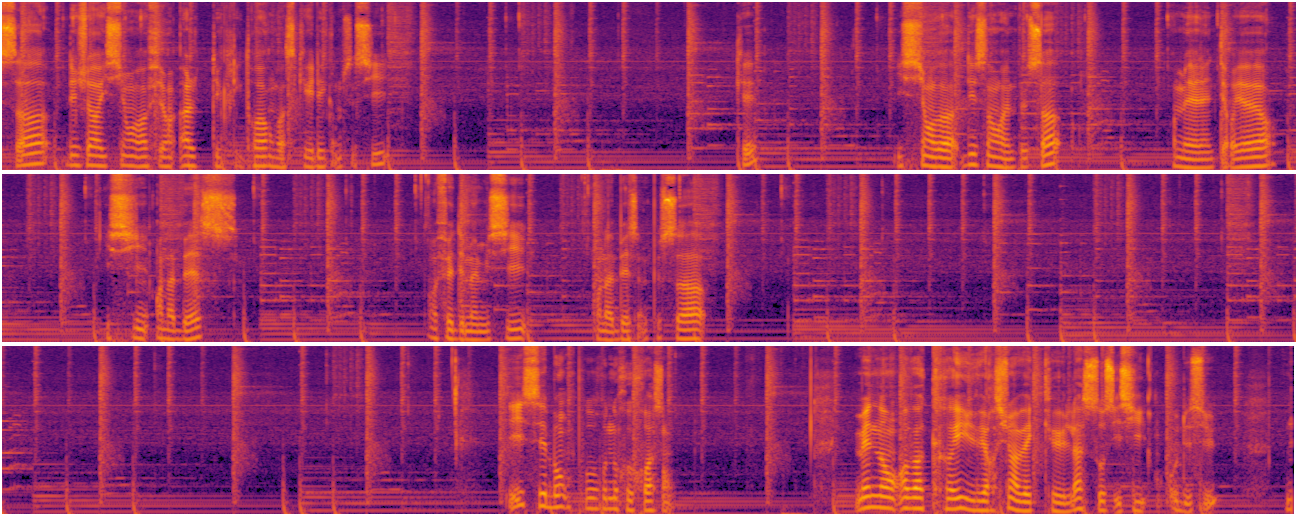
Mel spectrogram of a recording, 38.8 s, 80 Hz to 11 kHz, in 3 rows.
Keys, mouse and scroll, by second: 0.7 right click, 1.3 alt+right click, 2.4 s, 5.2 right click, 6.2 KP_1, 7.0 Tab, 8.2 Tab, 8.9 right click, 9.8 right click, 11.0 right click, 12.1 right click, 12.8 right click, 14.3-16.7 right drag, 17.7-21.1 right drag, 21.1 Tab, 21.5 a, 21.7 scroll down 1, 21.9-23.3 middle drag, 23.3-23.7 ctrl+z, 24.0 ctrl+z, 24.7 Tab, 25.3-28.5 middle drag, 30.1-33.1 middle drag, 33.3 middle click, 33.8 KP_1, 36.5-38.8 middle drag.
